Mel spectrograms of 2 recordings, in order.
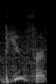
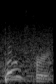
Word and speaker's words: Beaufort: South Carolina is Beaufort, but there's also a Beaufort, North Carolina, but they're now pronounced the same.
